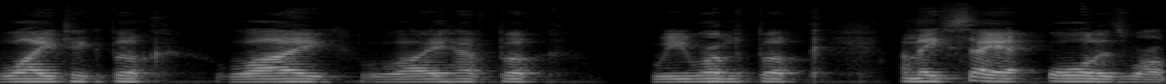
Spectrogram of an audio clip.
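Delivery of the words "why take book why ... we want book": buzzing insect voice, words buzzed like a fly. Voicing the Greyflies as they buzz at a player: buzzing Greyflies voice. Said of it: "they continue to buzz at you and say".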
